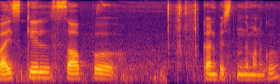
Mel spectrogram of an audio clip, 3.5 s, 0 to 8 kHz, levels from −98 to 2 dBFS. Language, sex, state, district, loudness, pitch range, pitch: Telugu, male, Andhra Pradesh, Srikakulam, -15 LUFS, 125-140 Hz, 130 Hz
